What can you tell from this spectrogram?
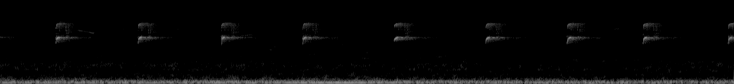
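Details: Young ground squirrels rehearsing alarm calls during a drill, a mother freezing nearby; clipped high-pitched chirps repeated at a brisk, fairly even pace against steady low-frequency noise.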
